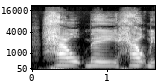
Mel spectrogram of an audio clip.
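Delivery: mock scream at full volume. Retelling the mother outside the front door, imitating someone screaming at the top of her lungs. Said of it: "just started screaming".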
